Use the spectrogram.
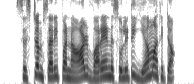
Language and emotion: Tamil, angry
